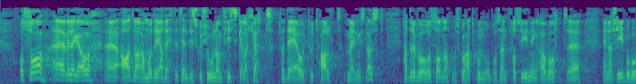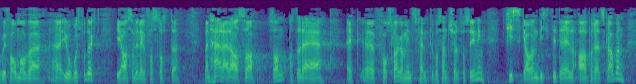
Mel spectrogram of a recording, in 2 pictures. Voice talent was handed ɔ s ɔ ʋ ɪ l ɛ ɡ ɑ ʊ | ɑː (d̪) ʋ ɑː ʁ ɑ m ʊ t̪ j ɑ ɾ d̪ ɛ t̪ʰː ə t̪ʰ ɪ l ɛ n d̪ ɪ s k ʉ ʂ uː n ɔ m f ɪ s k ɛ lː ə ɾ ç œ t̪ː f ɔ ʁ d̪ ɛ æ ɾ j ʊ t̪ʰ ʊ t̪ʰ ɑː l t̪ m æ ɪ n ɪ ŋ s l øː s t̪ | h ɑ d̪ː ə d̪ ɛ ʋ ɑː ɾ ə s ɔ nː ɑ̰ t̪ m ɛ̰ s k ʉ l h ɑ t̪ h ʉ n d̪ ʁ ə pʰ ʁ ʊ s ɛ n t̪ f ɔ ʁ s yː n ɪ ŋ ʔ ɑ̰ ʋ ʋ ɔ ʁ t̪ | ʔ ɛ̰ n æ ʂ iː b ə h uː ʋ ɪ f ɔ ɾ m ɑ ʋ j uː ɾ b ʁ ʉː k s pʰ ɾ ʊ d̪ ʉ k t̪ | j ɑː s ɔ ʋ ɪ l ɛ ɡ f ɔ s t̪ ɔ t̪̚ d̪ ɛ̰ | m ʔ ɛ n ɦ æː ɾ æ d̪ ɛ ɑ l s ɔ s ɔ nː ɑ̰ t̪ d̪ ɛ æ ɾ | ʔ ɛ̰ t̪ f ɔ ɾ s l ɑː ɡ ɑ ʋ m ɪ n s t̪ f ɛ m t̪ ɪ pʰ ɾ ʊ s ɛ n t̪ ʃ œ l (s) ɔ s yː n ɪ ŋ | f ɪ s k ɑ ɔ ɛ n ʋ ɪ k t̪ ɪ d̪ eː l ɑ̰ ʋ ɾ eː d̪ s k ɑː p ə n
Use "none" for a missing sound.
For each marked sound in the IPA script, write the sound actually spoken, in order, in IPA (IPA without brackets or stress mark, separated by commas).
d̪, f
